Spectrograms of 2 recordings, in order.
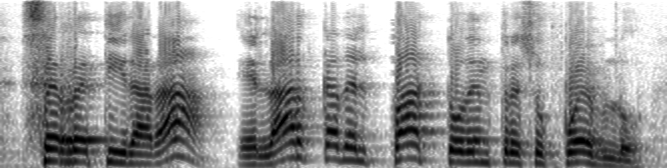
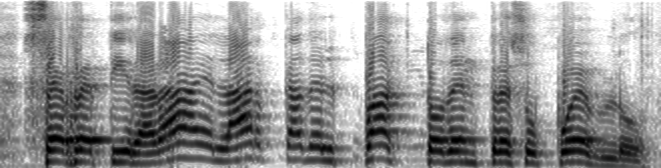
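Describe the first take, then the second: Both takes have the same delivery.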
